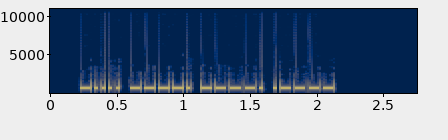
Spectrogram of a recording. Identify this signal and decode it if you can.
Morse code, heard as a keyed tone, about 44 wpm, 700 Hz. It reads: 6991
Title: Numbers - 4-Digit 45wpm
